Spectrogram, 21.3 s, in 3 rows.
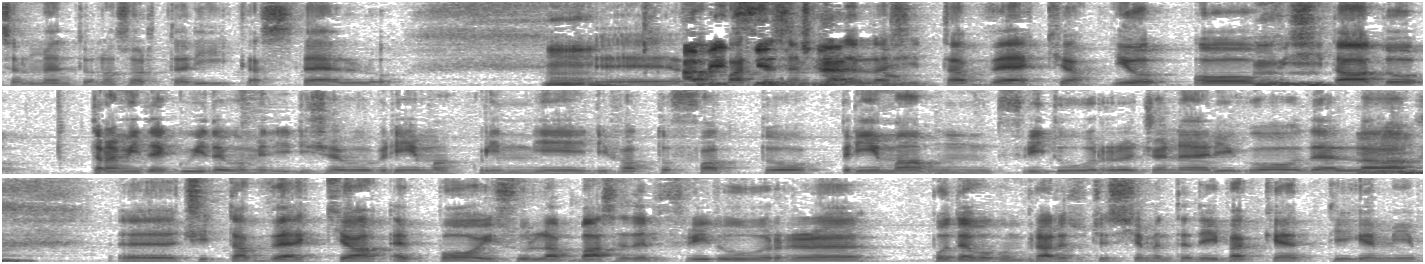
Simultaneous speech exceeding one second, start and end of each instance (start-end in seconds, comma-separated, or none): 3.0-4.8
